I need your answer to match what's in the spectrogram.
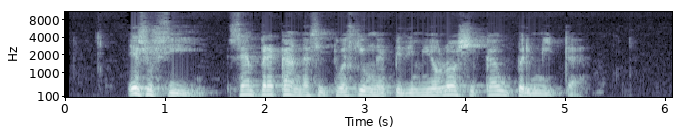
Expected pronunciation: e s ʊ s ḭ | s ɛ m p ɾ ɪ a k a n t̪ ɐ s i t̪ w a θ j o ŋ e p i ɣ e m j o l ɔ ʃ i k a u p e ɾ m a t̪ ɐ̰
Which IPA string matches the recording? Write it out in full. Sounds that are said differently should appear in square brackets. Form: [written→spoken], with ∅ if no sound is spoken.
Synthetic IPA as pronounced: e s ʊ s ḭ | s ɛ m p ɾ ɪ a k a n [t̪→d̪] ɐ s i t̪ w a θ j o ŋ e p i [ɣ→ð] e m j o l ɔ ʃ i k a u p e ɾ m [a→i] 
